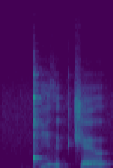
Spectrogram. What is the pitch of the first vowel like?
high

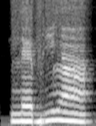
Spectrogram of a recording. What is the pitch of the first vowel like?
low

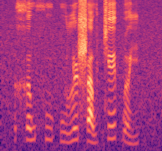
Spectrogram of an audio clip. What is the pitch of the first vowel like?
rising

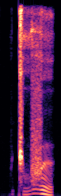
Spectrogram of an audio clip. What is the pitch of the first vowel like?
rising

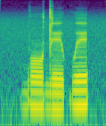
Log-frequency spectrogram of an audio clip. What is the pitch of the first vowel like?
low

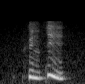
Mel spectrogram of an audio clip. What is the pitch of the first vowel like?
low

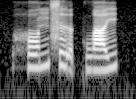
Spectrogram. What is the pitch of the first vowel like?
rising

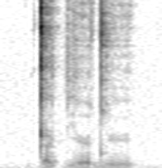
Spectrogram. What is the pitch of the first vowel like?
low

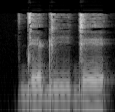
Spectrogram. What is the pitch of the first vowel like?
low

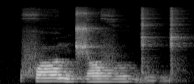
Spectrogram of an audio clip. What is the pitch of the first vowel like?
high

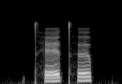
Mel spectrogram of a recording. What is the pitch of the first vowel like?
rising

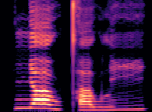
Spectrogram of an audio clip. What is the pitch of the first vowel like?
falling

